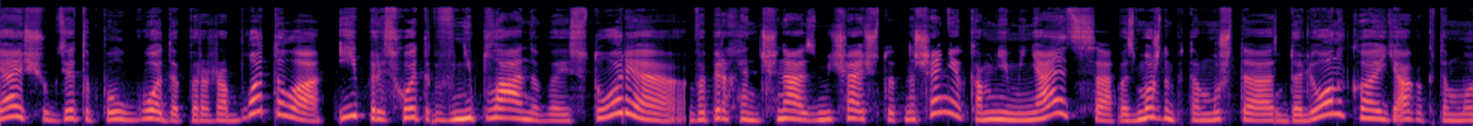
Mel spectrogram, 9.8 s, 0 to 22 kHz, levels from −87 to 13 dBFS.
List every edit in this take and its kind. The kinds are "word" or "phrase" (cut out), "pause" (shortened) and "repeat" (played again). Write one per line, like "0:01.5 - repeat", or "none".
0:02.9 - word
0:06.4 - word
0:08.5 - word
